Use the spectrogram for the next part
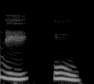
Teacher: উচ্চ স্বরধ্বনি। এগুলোর উচ্চারণের সময় জিভ সবচেয়ে উপরে ওঠে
